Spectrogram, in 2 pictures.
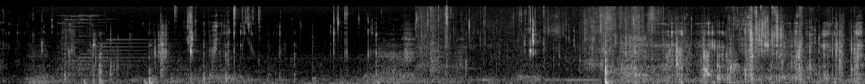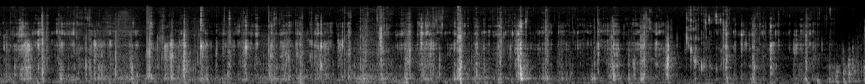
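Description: Close-miked chewing of a steamed kimchi dumpling: a bite, then wet mouth sounds and smacking. Quieter at first, with dense chewing clicks from about six seconds in.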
